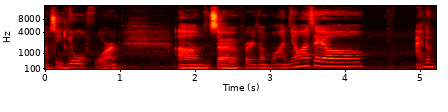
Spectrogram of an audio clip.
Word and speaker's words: 안녕하세요: Okay, so yeah, we don't pronounce yo clearly. 안녕하세요. We don't do that. I mean, it's supposed to be 안녕하세요, but 안녕하세요, softer, right?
